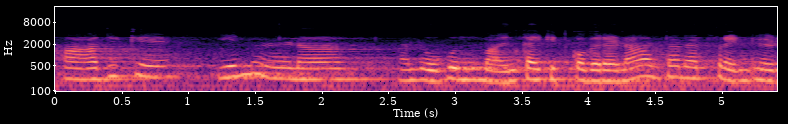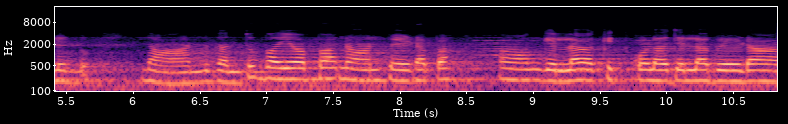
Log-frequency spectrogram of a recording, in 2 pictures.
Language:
Kannada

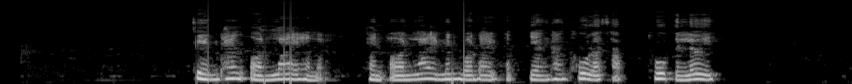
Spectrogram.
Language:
Thai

